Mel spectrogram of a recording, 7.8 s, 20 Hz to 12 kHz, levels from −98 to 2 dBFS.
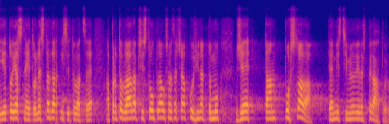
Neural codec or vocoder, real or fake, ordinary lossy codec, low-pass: codec, 16 kHz, 0.9 kbps, LongCat-Audio-Codec; fake; Opus, 16 kbps; 7.2 kHz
